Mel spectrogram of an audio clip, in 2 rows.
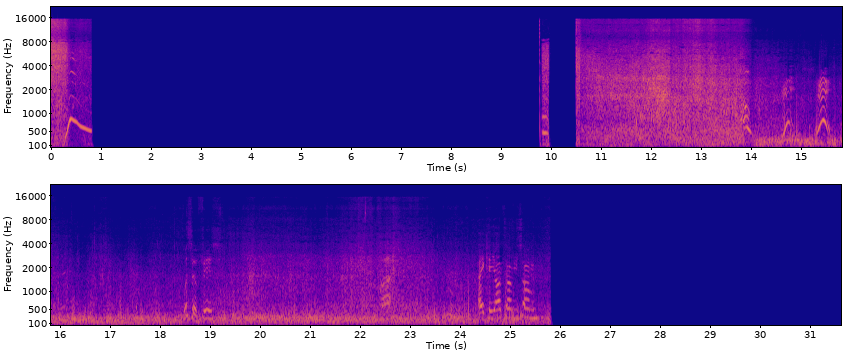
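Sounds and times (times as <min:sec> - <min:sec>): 
steady wind on the open ocean: 0:00.0 - 0:00.9, 0:09.8 - 0:25.9
speech: 0:18.6 - 0:20.2, 0:24.4 - 0:25.8.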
